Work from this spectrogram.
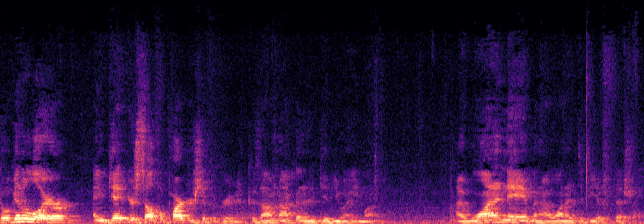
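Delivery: ordinary talk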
